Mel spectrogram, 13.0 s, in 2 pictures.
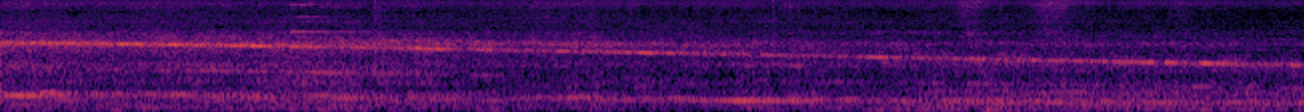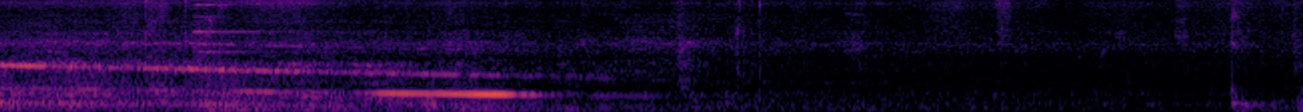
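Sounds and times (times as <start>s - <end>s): wheels rumbling on rails: 0.0s - 10.2s.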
